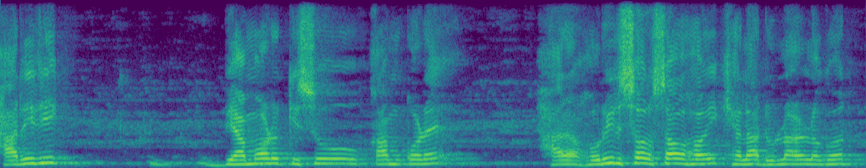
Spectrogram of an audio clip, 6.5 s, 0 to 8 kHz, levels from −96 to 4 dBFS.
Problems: background sounds at intervals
